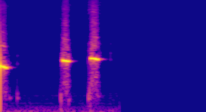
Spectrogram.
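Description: Three short, high whistled notes in the first second: a person whistling to call a dog back.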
